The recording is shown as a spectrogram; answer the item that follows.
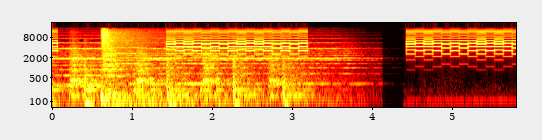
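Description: A mobile phone ringtone for an incoming call plays loud and close, a busy electronic melody that cuts out briefly and then resumes with a repeating bright chiming pattern.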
